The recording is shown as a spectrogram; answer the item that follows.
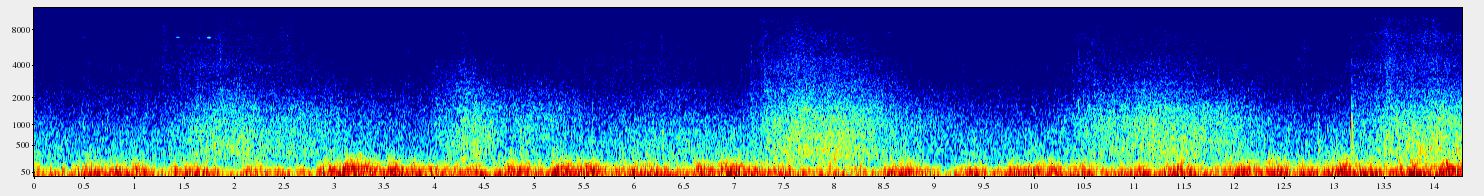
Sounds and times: waves 0:00.0 - 0:14.2

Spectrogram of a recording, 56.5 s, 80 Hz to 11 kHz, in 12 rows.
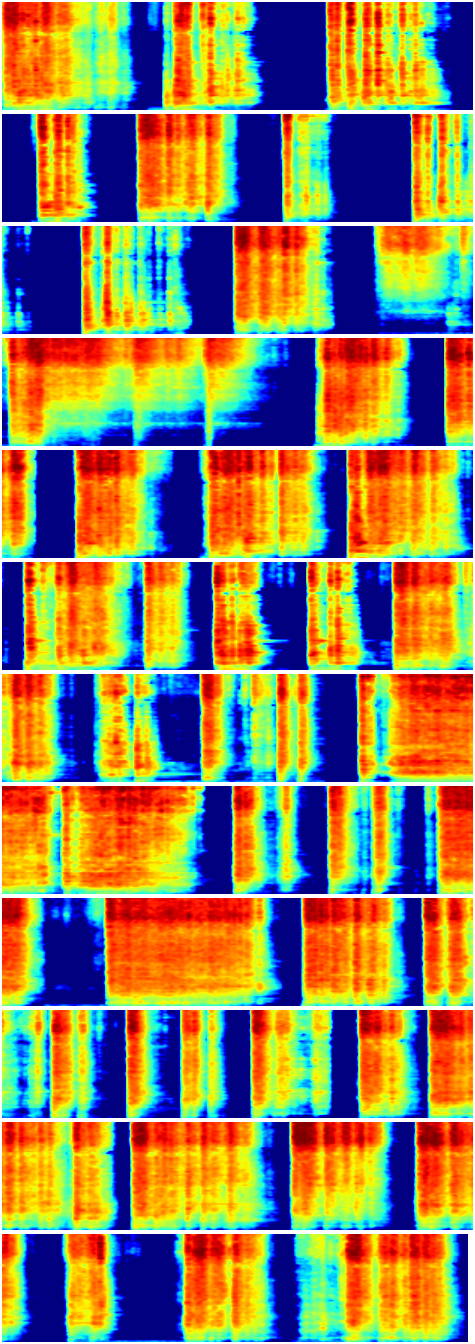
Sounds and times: dropping various metal tools on asphalt 0:00.0 - 0:02.7
dropping various metal tools on asphalt 0:03.3 - 0:08.2
dropping various metal tools on asphalt 0:08.9 - 0:38.2
dropping various metal tools on asphalt 0:38.8 - 0:56.4

